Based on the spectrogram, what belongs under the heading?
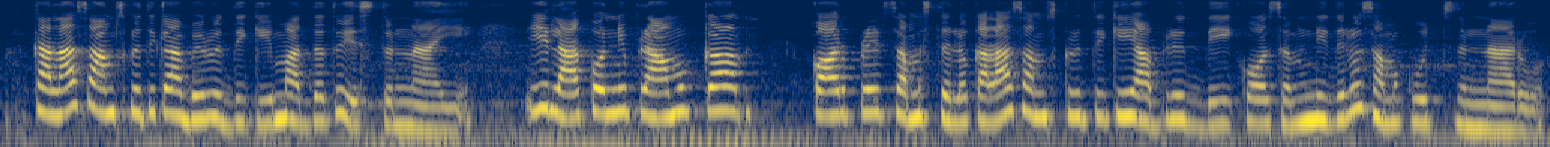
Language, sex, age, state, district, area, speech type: Telugu, female, 18-30, Andhra Pradesh, East Godavari, rural, spontaneous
